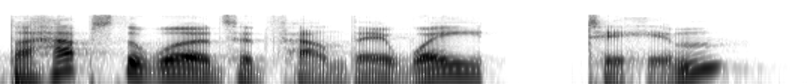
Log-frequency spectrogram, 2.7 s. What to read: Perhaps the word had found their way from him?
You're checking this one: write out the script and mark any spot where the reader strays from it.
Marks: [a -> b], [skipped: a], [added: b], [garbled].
Perhaps the [word -> words] had found their way [from -> to] him?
